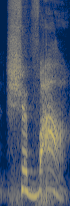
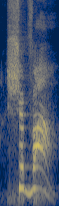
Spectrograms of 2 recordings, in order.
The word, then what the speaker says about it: sheva: Sheva. Sheva.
